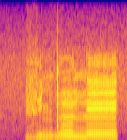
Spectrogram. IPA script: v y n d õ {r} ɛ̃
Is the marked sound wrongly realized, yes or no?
yes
